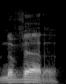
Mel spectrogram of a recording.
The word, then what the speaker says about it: Nevada: said it right so that's all that matter Nevada yeah Nevada uh last thing for me you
